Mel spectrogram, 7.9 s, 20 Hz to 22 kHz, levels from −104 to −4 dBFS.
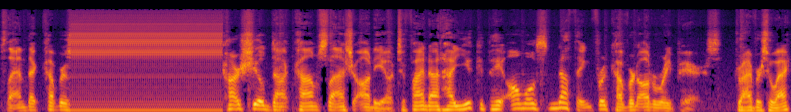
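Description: A speech recording in which the noise suppressor clips speech in three stretches, 0.01–3.54 s, 5.48–6.29 s and 6.72–7.38 s, treating parts of the speech as noise. About half a second in total is pulled down in the first stretch, and less in the later two, with drops of about 16, 15 and 12 dB. Word edges sound swallowed and faint. On a waveform the envelope shows sudden dips, and on a spectrogram the speech energy fades into gaps. From 0.72 s to 2.22 s a system hang loop replays one 20 ms slice of audio about 75 times, heard as a steady 50 Hz buzz in place of speech. This happens when the system stalls while the audio hardware keeps cycling its buffer. The spectrogram shows evenly spaced harmonics at multiples of 50 Hz as flat horizontal lines, and the waveform shows an identical repeating cycle. Room noise sits about 22 dB below the speech.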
